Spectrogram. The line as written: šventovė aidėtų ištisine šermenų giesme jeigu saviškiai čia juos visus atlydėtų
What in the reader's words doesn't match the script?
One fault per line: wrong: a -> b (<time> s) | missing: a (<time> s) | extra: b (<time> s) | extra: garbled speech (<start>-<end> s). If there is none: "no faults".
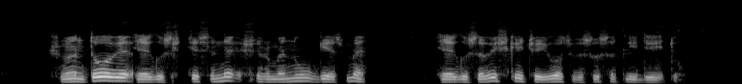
wrong: aidėtų -> jeigu (1.4 s)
